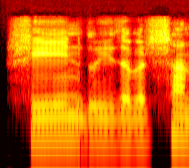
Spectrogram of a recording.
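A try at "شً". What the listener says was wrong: জি, অক্ষরে টান রাখুন। দুই না, দু জাবার।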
